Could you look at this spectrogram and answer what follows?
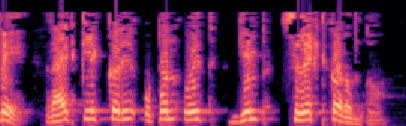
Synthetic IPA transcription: be | ɾajʈklikːɔɾiopɔnujt̪ɡimpsilekʈkɔɾɔnt̪ṵ

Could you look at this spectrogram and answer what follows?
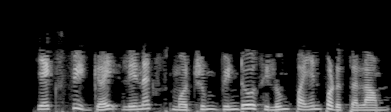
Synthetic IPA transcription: ɛksfiːɡɐɪlɪnɐksmɐʈrɯmʋɪɳɖoːsɪlɯmpɐjɐnpɐɽɯt̪ːɐlaːm

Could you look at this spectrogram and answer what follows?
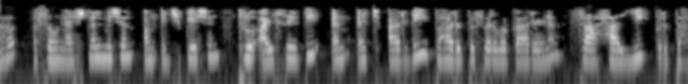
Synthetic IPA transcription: əɦəəsə̃wnæɕnəlmiʃənɔned͡ʑukeʃənt̪ʰɾuːʔa̰jsiʈiemet͡ɕaɾɖibʱaɾt̪əsəɾʋəkaɾəɳ̃əsahajikːɾɪt̪əɦə

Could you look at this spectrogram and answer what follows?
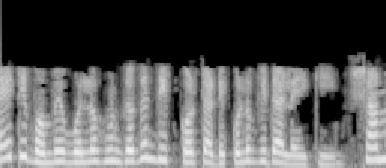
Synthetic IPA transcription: eʈibɔmbeboloɦunɡəɡənd̪ip̚kɔɾt̪aɖekolobid̪alajkiʃam

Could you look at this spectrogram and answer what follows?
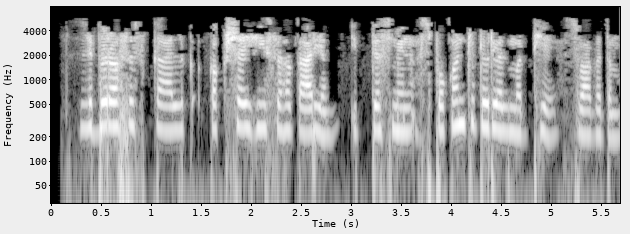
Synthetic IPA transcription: libəɾɔfiskalkkəkʂəjɦiːsəɦkaɾjəmit̪jəsmiːnspokənʈuʈoɾijəlməd̪ʱjesʋaɡət̪əm

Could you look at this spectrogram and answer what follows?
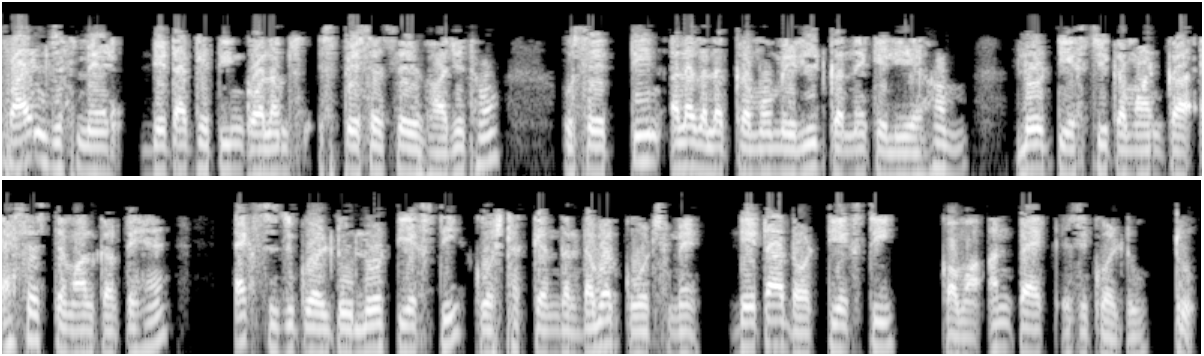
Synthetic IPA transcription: fʰaːɪld͡ʒɪsmẽɖeːʈaket̪iːnkɔːləmzɪspeːsəzseʋɪbʱaːd͡ʒɪt̪ɦõːʊset̪iːnɐləɡɐləɡ̚kɾɐmõmẽliːɖkɐɾnekelieɦɐmloːʈiːeːksʈikɐmãːɳɖ̚kaʔɛːsaɪst̪eːmaːlkɐɾt̪eɦɛ̃ː | ɛksɪzɪkʋəlʈuloːɖʈiːeːksʈikoːʃʈʰəkːeɐ̃nd̪əɾɖɐbəlkoːɾʈsmẽ | ɖeːʈaɖɔːʈ̚ʈiːeːksʈi | kɔːma̰ʔɐ̃npɛːkɪzɪkwəlʈuʈɾṵː

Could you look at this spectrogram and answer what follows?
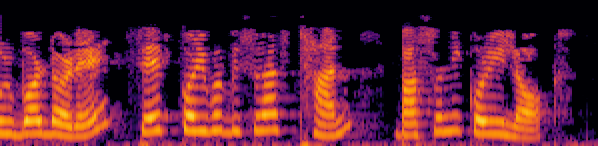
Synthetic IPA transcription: uɹbɔɹdɔɹɛsep̚ʰkoɹibɔbisɔɹastʰan | basonikoɹilɔk

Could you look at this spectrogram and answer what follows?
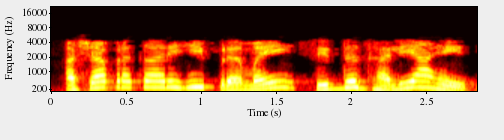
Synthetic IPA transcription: əɕapɾəkaɾeɦiːpɾəməesid̪ʱːəd͡zʱaliːaɦet̪̚

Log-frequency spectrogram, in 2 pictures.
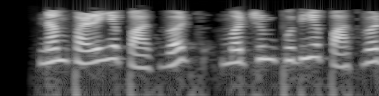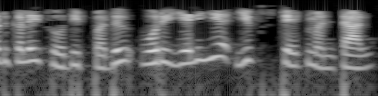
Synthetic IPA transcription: nɐmpɐɻɐjɐpaːsʋɐɾʈsmɐʈrɯmpʊðɪjɐpaːsʋɐɾʈɣɐɭɐɪsoːðɪpːɐðɯɔɾɯɛlɪjɐʔɪfsʈeːʈmɛɳʈaːl

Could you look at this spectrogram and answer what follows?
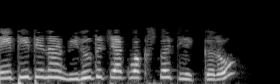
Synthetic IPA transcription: et̪ʰit̪enaʋiɾud̪ʱt͡ʃɛkʋəkspəɾklikːəɾo

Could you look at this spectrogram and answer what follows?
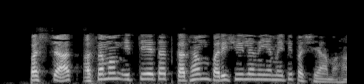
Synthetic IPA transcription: pɐʃt͡ʃaːt̪ɐsɐmɐmit̪jeːt̪ɐt̪kɐt̪ʰɐmpɐɾiʃiːlɐnɐjɐmit̪ipɐʃjaːmɐ̰ɦɐ̰

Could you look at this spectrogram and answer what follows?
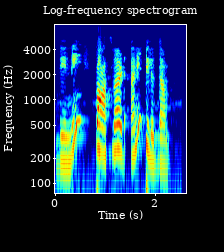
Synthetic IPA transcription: d̪iːnːi | paːsʋɐɾɖɐnipilud̪ːam

